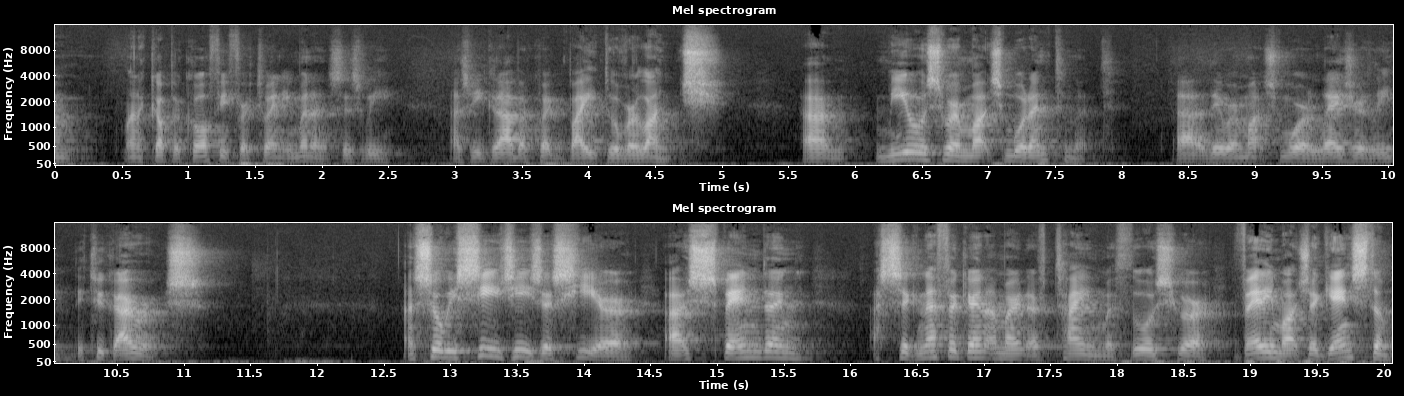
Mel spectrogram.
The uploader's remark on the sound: recorded Sunday morning 3rd October 2021 at North Harris Free Church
